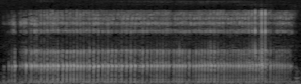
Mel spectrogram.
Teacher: Although we could do a really slow trill at the glottis, like so. That glottal fry is an instance of a slow period trill.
